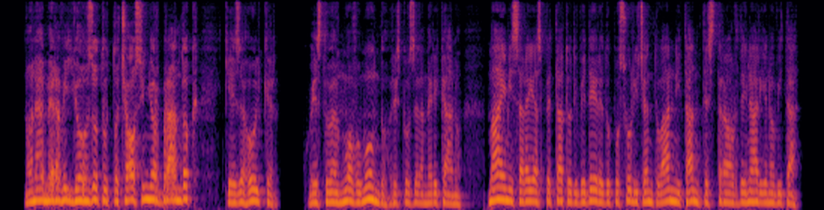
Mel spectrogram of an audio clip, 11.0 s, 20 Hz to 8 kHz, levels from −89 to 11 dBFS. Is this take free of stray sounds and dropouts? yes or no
yes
